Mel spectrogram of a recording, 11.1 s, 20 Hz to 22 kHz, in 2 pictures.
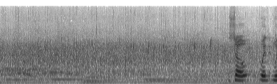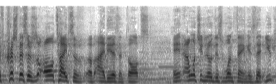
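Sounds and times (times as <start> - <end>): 
audience applause: 0.0 - 6.4
speech: 4.6 - 11.0.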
